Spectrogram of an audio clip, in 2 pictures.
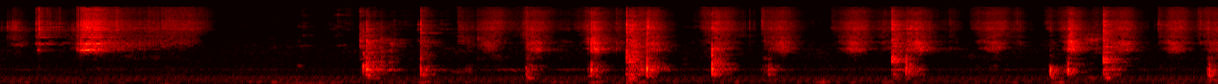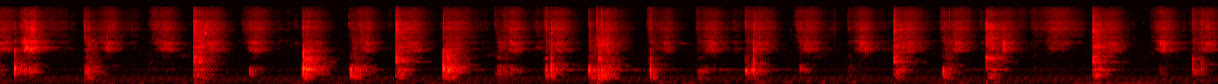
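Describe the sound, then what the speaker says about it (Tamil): Urad dal is roasted in a kadai and stirred in quick, repeated strokes. The rhythmic dry rattling and scraping of grains against metal keeps up steadily, close and clear, with no talking. "உளுந்த போட்டு நல்லா வறுத்து எடுத்துக்கணும்."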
